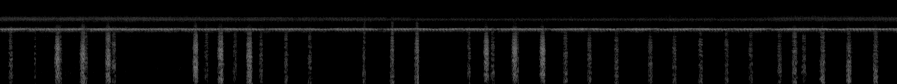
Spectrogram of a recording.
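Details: Tettigoniopsis ikezakii, a Japanese katydid calling in ultrasound, heard through a bat detector as a long run of sharp clicks, sometimes doubled or tripled, going on steadily for nine seconds over a continuous thin whine.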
